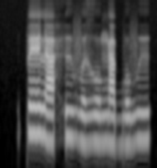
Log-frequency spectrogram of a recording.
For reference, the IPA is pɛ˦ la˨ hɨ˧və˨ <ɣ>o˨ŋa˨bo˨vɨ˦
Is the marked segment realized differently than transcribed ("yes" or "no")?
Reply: no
